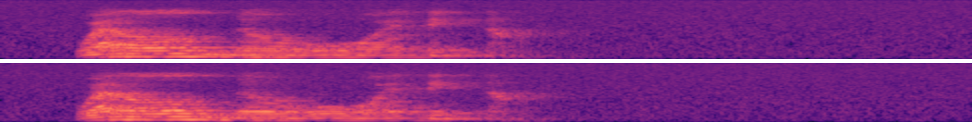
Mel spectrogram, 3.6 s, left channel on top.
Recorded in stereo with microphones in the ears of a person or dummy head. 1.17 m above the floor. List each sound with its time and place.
0.3 s a man speaking: 10° left (ahead or behind), 3 m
